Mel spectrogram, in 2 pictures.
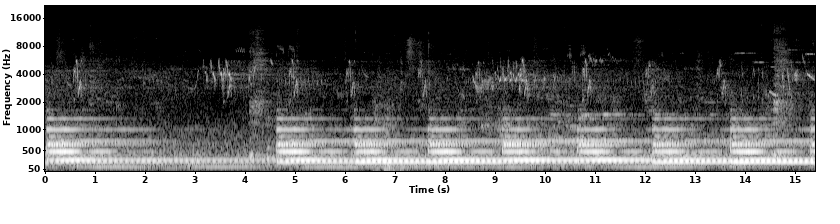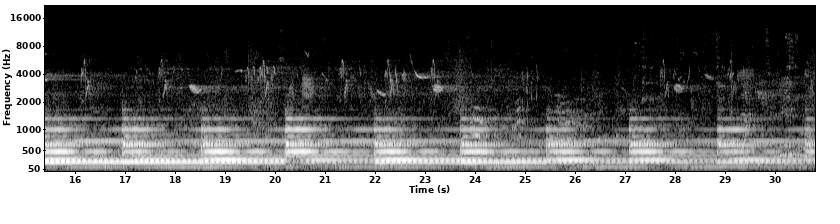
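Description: Church bells ringing: a repeated peal struck about every one and a half seconds, each stroke dying away over the steady hum of a large bell.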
